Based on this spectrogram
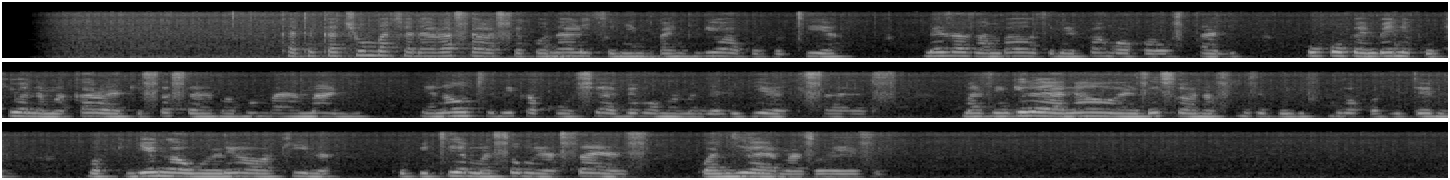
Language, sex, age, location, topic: Swahili, female, 25-35, Dar es Salaam, education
